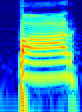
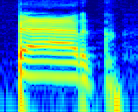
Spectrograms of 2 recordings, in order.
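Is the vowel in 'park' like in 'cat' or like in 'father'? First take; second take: father; cat. First: The vowel sounds like the vowel in father. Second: The vowel sounds like the vowel in cat. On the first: The speaker calls it right. "इसे पार्क बोलते हैं" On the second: The speaker calls it wrong. "इसलिए इसे पैर्क नहीं बोलते"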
